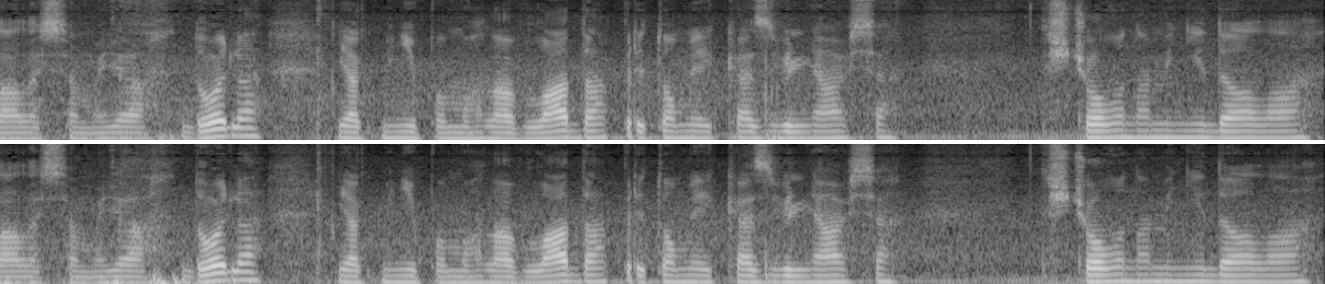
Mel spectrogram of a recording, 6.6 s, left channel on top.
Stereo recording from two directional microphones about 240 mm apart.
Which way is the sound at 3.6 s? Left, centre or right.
Centre.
